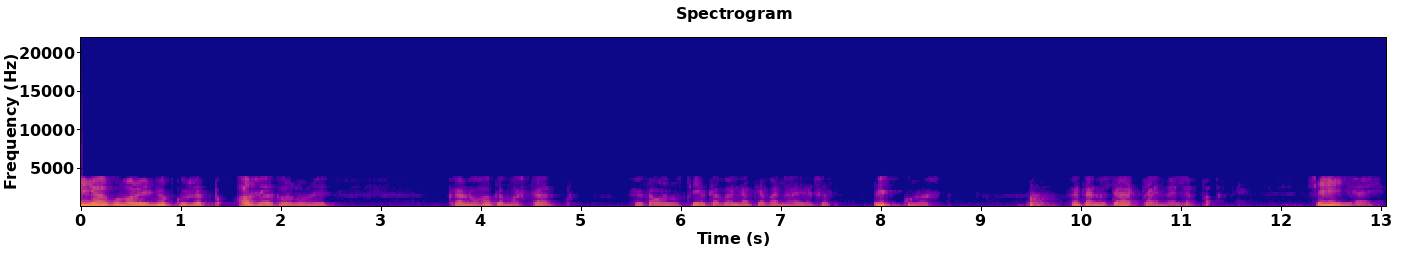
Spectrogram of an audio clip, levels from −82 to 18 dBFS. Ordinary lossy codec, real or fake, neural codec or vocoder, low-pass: AAC, 16 kbps; fake; codec, 16 kHz, 8 kbps, FreqCodec, larger model; 7.2 kHz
